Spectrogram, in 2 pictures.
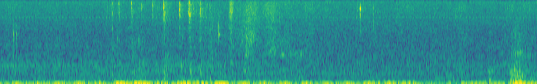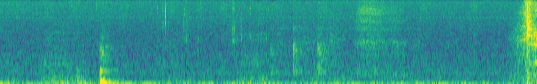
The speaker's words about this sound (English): I'm just writing this down for now. I'm getting my thoughts out here on paper.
